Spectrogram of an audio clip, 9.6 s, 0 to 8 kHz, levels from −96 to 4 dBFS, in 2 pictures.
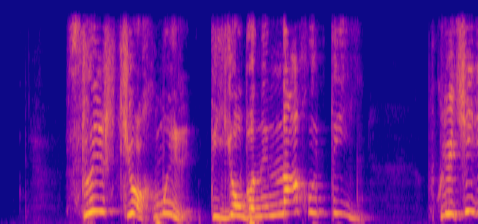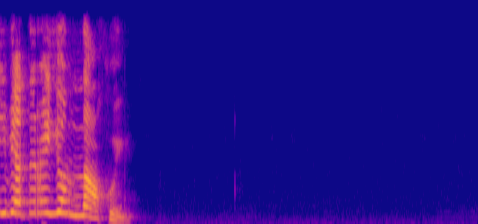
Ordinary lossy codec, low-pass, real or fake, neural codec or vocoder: none; 7.2 kHz; fake; vocoder, 22.05 kHz, 80 mel bands, Vocos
